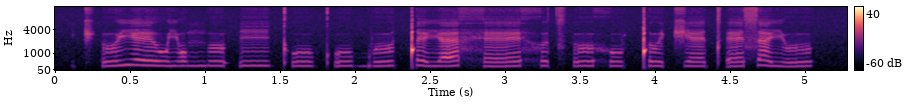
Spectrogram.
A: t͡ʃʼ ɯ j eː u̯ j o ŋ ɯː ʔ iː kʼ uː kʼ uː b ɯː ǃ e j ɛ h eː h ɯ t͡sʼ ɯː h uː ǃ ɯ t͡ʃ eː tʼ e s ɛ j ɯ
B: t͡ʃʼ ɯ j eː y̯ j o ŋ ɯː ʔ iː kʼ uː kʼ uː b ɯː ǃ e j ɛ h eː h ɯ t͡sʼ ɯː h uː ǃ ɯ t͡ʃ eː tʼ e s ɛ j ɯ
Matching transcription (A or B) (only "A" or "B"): A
